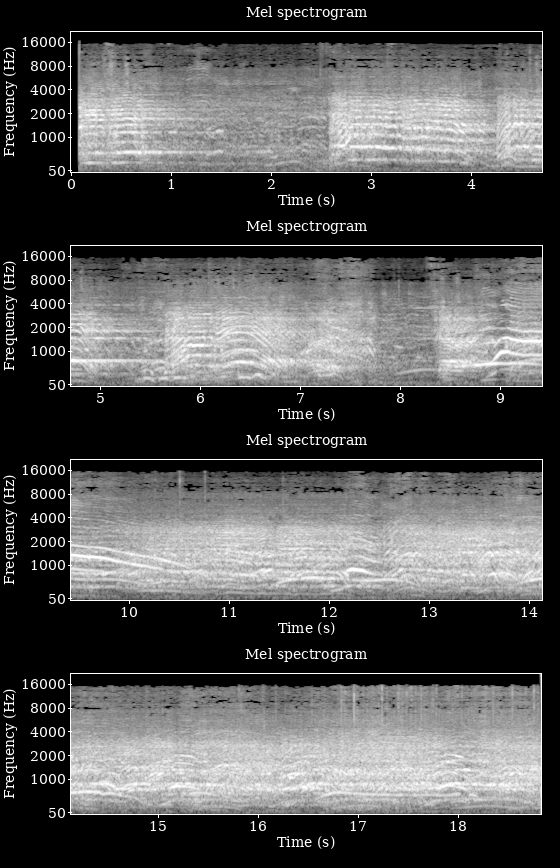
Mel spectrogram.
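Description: A large outdoor crowd murmurs and cheers.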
